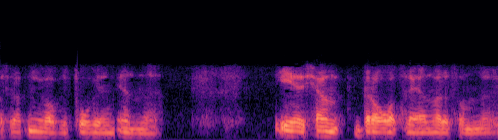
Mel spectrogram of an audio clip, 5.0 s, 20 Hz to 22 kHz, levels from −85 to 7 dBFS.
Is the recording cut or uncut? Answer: cut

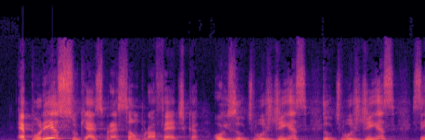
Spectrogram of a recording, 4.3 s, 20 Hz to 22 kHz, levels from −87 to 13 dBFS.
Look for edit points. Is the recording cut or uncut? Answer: cut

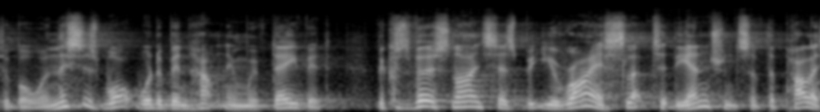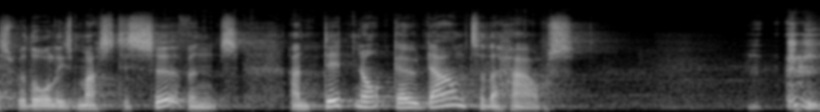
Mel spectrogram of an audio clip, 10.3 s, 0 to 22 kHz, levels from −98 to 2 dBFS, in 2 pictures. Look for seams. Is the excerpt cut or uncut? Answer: uncut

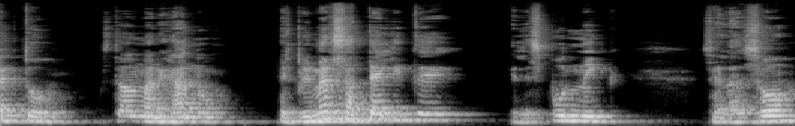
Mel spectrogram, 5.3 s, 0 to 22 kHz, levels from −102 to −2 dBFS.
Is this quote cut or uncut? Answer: uncut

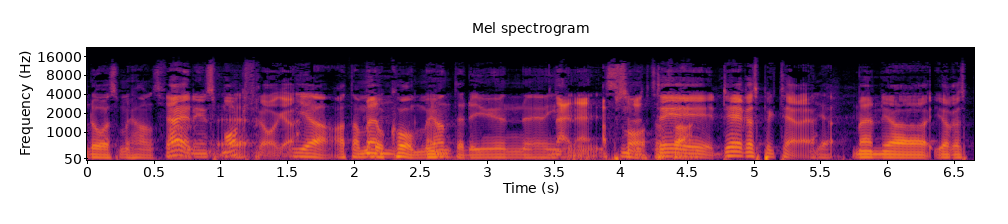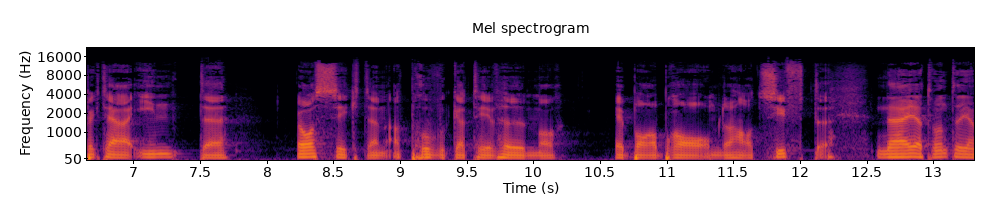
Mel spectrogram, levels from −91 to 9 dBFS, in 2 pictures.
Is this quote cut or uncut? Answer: uncut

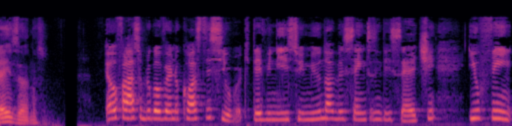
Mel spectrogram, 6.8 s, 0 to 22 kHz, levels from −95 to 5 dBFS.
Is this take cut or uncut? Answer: uncut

